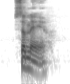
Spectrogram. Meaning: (noun) 1. a summary 2. a table of contents; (adjective) 1. succinct, short, abridged, that which expresses a subject in few words 2. devoid of unnecessary comfort, basic
- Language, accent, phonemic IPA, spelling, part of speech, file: French, France, /sɔ.mɛʁ/, sommaire, noun / adjective, LL-Q150 (fra)-sommaire.wav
